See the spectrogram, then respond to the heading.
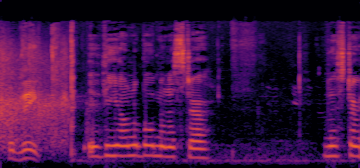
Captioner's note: some Applause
